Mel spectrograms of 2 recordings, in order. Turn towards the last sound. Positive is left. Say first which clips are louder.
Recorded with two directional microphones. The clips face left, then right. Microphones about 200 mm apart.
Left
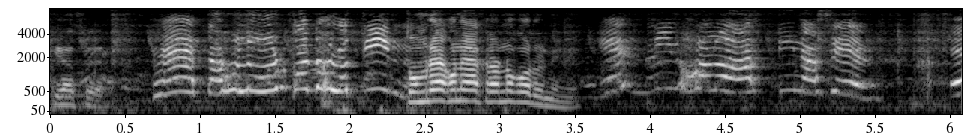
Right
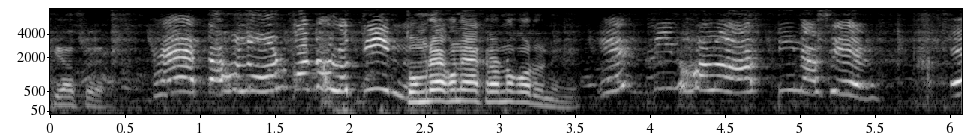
# even
turn(degrees=-5)  # may be behind; listen again after turning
